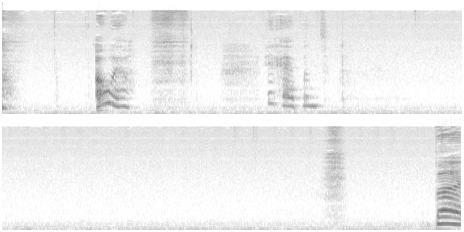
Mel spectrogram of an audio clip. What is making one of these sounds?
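A woman speaks calmly and close by, in short bursts.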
